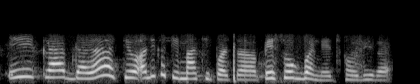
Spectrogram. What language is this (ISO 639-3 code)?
nep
